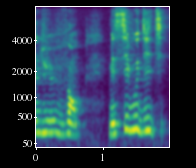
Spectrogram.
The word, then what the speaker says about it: vent: mais si vous dites il y à du vin alors là c'est pas tout à fait pareil et on va vous regarder comme si vous étiez un peu bizarre un peu illuminée comme on dit un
